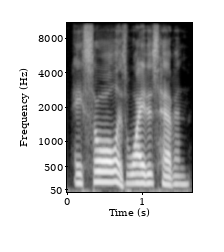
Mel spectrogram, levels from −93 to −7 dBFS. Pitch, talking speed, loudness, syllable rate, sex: 175 Hz, 215 wpm, -14 LUFS, 5.4 syllables/s, female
